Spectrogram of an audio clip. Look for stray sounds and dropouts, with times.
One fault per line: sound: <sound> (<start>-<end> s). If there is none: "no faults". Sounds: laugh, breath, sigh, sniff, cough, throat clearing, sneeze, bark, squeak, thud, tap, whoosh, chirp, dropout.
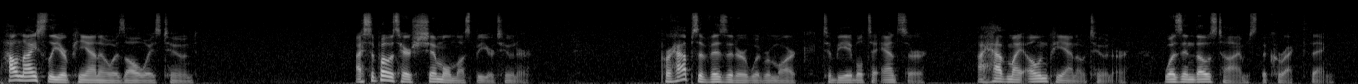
no faults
